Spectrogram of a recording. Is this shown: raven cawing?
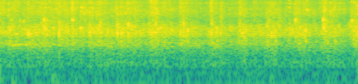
no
